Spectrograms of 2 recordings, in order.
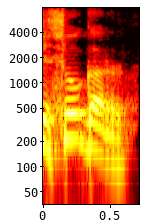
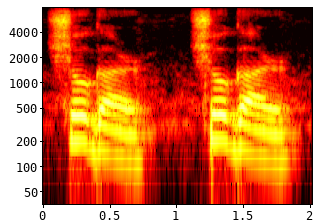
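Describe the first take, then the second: First: سجر said with a plain s, sugar with s; s in sugar, wrong way. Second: شجر said with sh, shugar; sh in sugar, correct way. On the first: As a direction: give سجر a hard s, the mistake to avoid. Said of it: "ما أقولش". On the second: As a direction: say شجر with sh at the start. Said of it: "ما أقولش سجر". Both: Shown as a demonstration.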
